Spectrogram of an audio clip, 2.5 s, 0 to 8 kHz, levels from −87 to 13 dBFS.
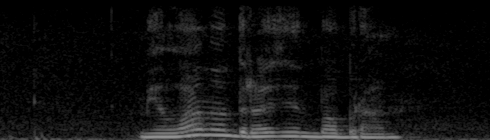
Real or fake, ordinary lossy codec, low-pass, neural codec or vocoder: real; none; none; none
